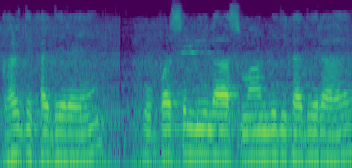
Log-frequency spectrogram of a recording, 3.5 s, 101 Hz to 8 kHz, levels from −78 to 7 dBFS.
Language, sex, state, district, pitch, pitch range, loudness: Hindi, male, Uttarakhand, Tehri Garhwal, 130 Hz, 130-140 Hz, -17 LUFS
